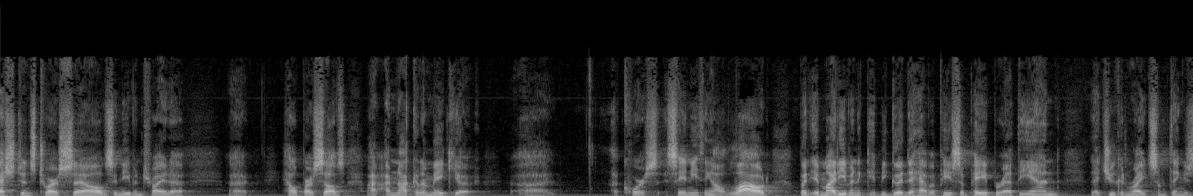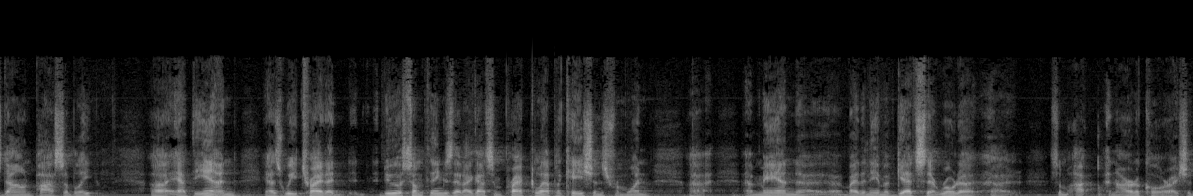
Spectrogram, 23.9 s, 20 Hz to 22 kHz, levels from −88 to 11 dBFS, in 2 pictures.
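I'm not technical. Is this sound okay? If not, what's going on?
Yes, this sound is okay. Nothing in it points to a technical problem.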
